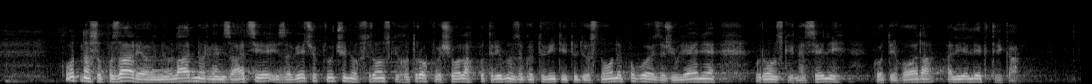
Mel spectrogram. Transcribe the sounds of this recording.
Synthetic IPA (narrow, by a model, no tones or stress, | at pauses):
kot̪nasɔpɔzaːɾjajɔnɛwlaːd̪nɛɔɾɡanizaːt̪sijɛjɛ̰zaʋeːt͡ʃjɔklʲuːt͡ʃɛnɔwst̪ɾonskixɔt̪ɾoːkʋəʃoːlaxpɔt̪ɾeːbnɔzaɡot̪ɔʋiːt̪it̪uːd̪iɔsnɔwnɛpɔɡoːjɛzaʒiwljɛːnjɛuɾomskixnaseːljixkɔt̪jɛʋɔːd̪aaliɛleːkt̪ɾika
